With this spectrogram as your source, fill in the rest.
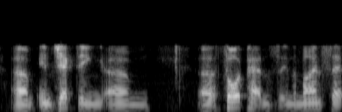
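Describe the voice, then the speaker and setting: With an Australian accent, a man talks with fairly even intonation. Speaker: radio show host. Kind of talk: call-in radio talk. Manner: halting, many fillers and repeats.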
